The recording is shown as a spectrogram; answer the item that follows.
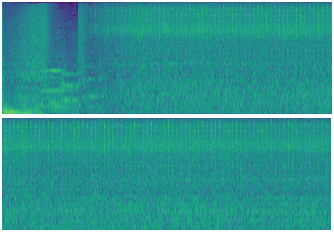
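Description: Kia Rio's four-cylinder petrol engine idling steadily with the hood open. It takes over after background music stops about a second in.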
